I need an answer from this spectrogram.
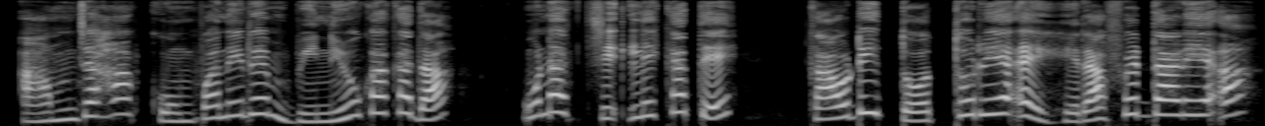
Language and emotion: Santali, disgusted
